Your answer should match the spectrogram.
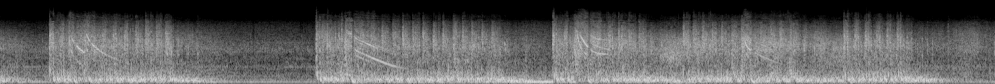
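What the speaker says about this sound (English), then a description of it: "The enemy's firing on us! I can't hear you. Machine guns!" Continuous machine gun fire and artillery bursts in a war film battle scene, loud and sustained across the whole stretch, with two brief pauses where the firing drops away and then resumes at full intensity.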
